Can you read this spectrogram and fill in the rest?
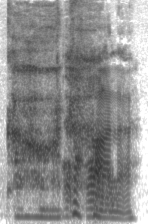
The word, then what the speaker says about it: Kahanna: This is like, if you're going to say her name, you got to say it right. It's Kahana.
